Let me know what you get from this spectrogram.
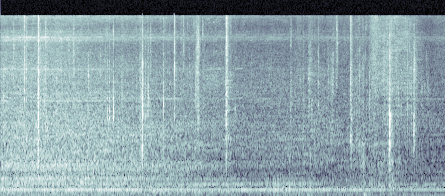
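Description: Steady low hum of a Honda car idling, heard inside its cabin, growing gradually fainter, with a few light clicks and taps scattered through it.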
